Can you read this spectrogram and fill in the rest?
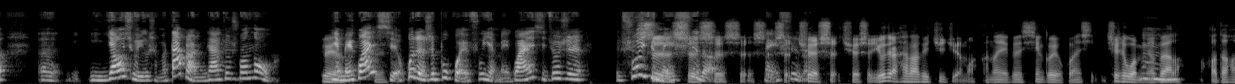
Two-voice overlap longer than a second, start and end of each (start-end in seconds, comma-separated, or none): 6.3-8.2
